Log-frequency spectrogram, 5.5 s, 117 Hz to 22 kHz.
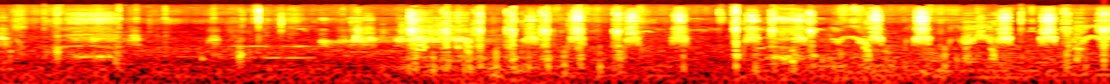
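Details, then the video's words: Domestic call ducks, a flock kept by a family, quiet at first, then breaking into a chorus of sharp, raspy quacks and squawks from about two seconds on, with faint background noise. "call duck2 miłość naszego życia"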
